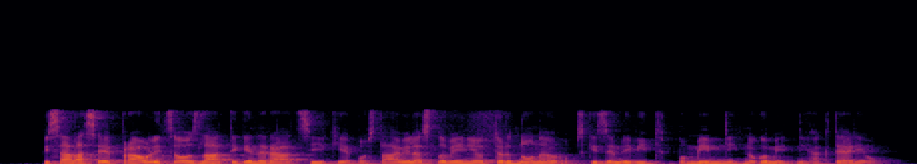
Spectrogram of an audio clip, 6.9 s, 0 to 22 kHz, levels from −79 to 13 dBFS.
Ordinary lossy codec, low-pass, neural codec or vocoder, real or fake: none; 7.2 kHz; none; real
